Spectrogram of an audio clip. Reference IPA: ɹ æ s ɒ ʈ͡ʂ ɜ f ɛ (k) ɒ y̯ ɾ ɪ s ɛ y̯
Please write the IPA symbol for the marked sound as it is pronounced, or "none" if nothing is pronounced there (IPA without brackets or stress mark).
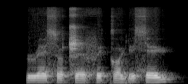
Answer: k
